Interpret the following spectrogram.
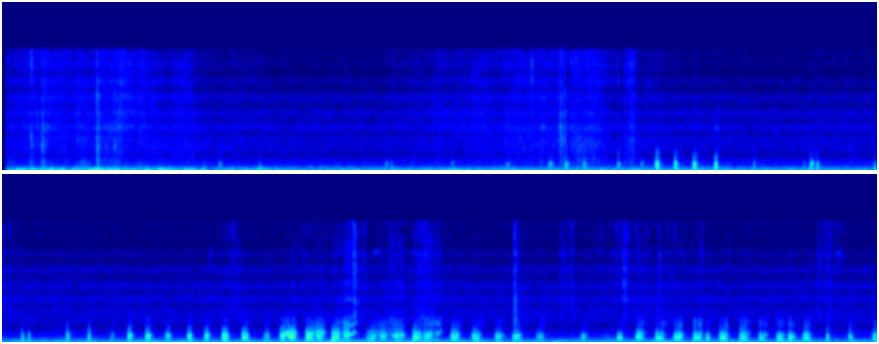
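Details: Pet guinea pig beside a stuffed toy guinea pig, giving quick repeated clucking chirps in uneven bursts, several per second and denser toward the end, over a steady low indoor hum.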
